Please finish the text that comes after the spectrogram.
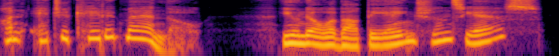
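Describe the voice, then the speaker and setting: A man voicing a nervous, babbling young homeowner who apologizes and gets excited easily, with a husky edge to his voice. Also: a little high, moderate pace, dry recording, pitched above the performer's own voice, full character voice. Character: nervous, babbling young male house owner. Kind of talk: audiobook character voice.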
